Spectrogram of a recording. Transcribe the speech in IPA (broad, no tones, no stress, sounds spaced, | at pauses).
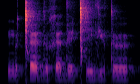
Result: ŋ ø ǀʰ ɛ d ø x ɛ d e ǀʰ ĩ zʲ ɨ t ø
